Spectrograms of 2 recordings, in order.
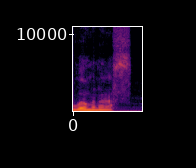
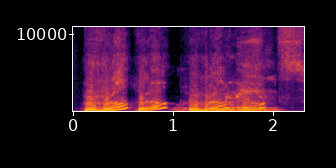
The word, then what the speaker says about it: Lumines: out loud before, so I've always read it as Luminines. Is it Lumens? I didn't know how to pronounce it either. No, it's Luminous.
